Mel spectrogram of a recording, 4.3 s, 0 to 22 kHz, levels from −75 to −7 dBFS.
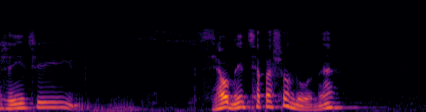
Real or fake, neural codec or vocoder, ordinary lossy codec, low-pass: fake; codec, 16 kHz, 8 kbps, FreqCodec, larger model; none; none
